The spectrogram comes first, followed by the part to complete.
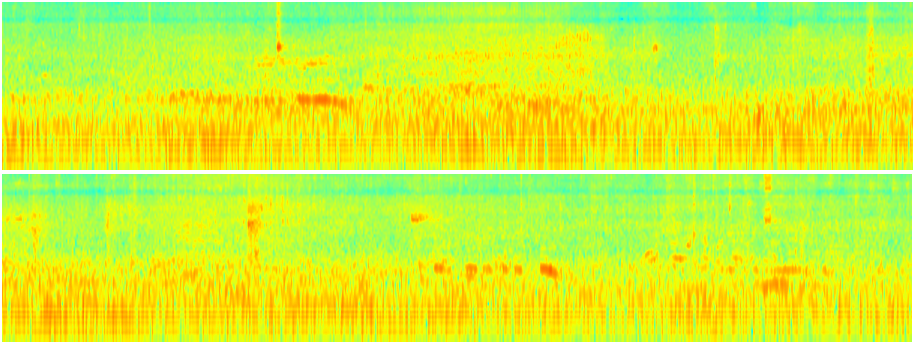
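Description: Busy street ambience: a steady low rumble of vehicle engines, with the chatter of passers-by and a few sharp clicks and knocks.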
